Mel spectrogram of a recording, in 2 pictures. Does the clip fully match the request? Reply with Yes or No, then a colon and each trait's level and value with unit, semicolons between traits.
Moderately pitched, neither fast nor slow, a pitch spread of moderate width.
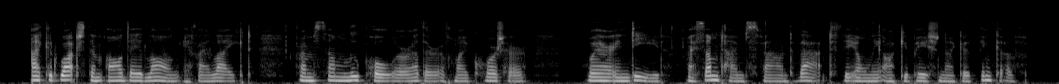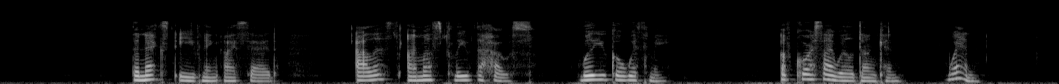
Yes: medium, 170 Hz; average, 150 wpm; average, 4.3 semitones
